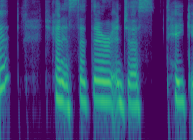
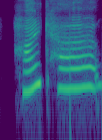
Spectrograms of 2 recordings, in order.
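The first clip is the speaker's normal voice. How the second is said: acted, sweet, protective, caring motherly voice, pitched up; 8 semitones higher than usual. Describing a late mother, the speaker imitates how she talked: imitating a sweet, caring voice. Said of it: "she talks like".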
